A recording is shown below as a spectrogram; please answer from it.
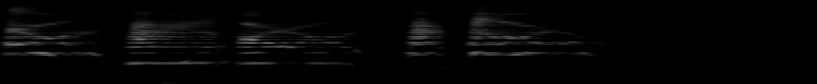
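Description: Accordion reeds playing the last few notes of a melody. The notes are short and separate with brief gaps between them, and they stop a little after three seconds in.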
